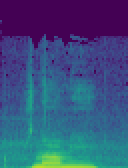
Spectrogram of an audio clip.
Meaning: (adjective) known; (noun) acquaintance (person)
- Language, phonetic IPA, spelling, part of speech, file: Czech, [ˈznaːmiː], známý, adjective / noun, Cs-známý.ogg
